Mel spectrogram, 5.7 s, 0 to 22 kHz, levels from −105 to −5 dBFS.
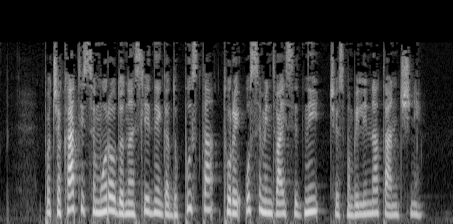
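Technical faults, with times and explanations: Throughout, MP3 compression: speech is band-limited with nothing above about 10.1 kHz, and watery, swirling artefacts are plainly audible, likely from a low-bitrate encode around 40 kbps.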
